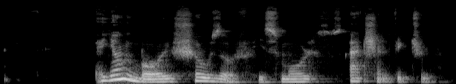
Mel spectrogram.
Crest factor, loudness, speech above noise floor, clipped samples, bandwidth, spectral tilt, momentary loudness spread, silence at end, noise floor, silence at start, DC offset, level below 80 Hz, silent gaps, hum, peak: 18 dB; -21 LUFS; 54 dB; under 0.1%; 14.5 kHz; -6 dB/octave; 16 LU; 0.2 s; -75 dBFS; 0.95 s; under 0.1%; -60 dBFS; none; none; -4 dBFS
